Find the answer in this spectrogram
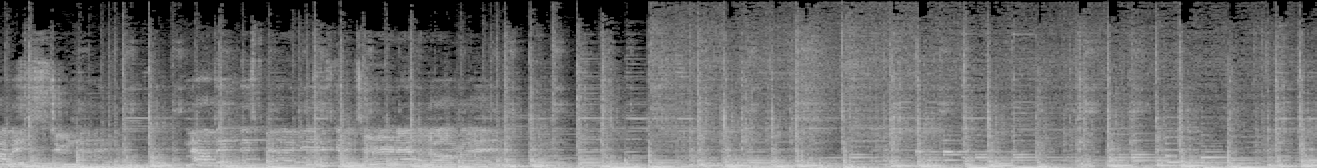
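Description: Small live band playing a song: acoustic guitar, piano, upright bass and drums, with a man's voice singing at the microphone in the first part. Crisp drum and cymbal strokes come through more clearly in the second half.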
